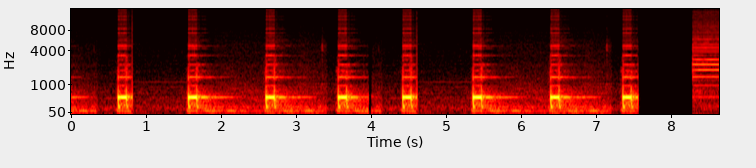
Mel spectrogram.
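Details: Steady cardiac monitor (ECG) beeping at about 62 beats a minute, a regular normal heart rhythm tone.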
